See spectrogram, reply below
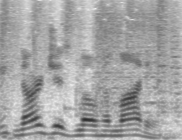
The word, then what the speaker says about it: Narges Mohammadi: Narges Mohammadi.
